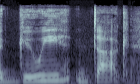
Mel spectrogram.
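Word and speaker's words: Gwe Duck: GUI Duck. And before you Google that, it is spelled G-W-E Duck.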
